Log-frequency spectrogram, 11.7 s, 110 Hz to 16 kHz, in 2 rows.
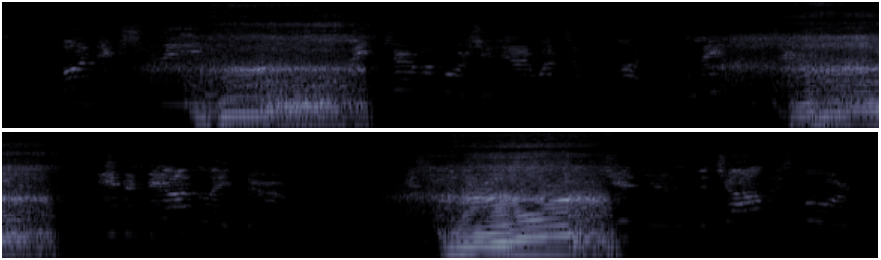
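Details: Loud, rattling, vibrating breaths about 4 seconds apart, roughly 16 a minute, with quiet breathing between, from a person filmed by a friend while asleep; regular snoring.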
